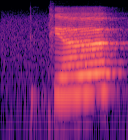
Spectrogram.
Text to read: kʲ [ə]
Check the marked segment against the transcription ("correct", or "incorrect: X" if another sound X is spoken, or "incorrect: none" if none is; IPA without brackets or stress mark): incorrect: œ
